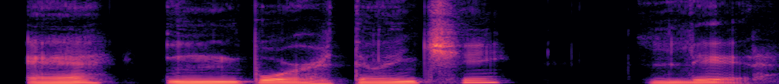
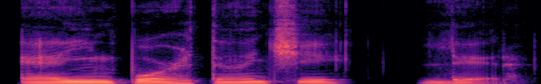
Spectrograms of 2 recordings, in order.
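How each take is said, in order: First: "É importante" slowed, with a rising "ler" after it; slow model. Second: Said in the usual way. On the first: Shown as a demonstration. Teacher modeling the phrase slowly for learners. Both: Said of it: "How would you say it's important to read?".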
